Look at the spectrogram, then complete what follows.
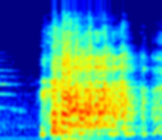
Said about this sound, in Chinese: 这一集真的很身临其境哎，因为猫现在叫了一声，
